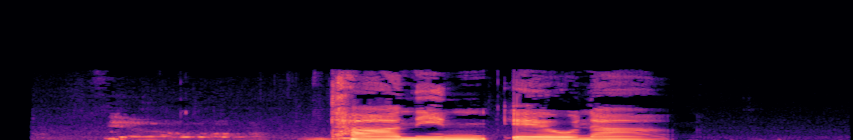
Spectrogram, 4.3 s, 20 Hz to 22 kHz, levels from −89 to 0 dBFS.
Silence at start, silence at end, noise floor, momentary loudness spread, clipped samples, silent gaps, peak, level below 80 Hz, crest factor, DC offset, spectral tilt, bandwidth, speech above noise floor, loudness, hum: 0.55 s; 0.95 s; -62 dBFS; 20 LU; under 0.1%; none; 0 dBFS; -60 dBFS; 18 dB; under 0.1%; -5 dB/octave; 11.5 kHz; 45 dB; -15 LUFS; none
